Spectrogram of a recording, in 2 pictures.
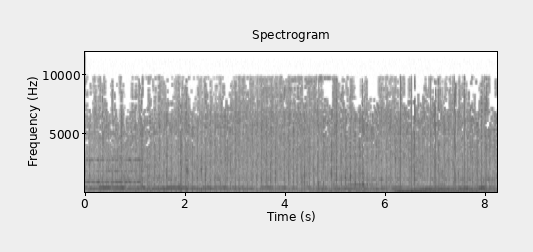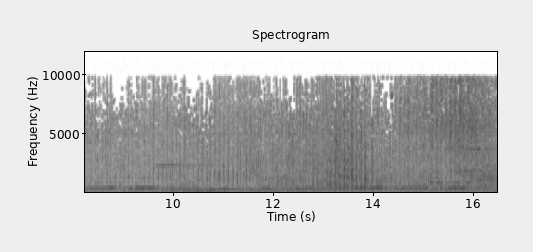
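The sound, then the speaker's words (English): Helicopter rotor blades beat out a steady, loud wop-wop drone that runs unbroken for the whole stretch, stepping up in loudness a little after six seconds and then holding level. “I don't know if there's anybody here today who doesn't thrill to the sound of those blades. That familiar wop wop wop is the soundtrack of our war”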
